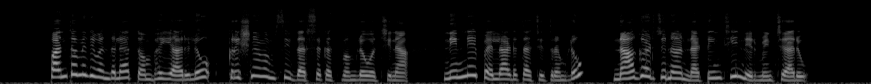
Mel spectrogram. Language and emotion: Telugu, neutral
